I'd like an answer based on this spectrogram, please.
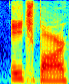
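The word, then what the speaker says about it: ħ: The symbol for the reduced Planck's constant, pronounced H-bar, is the same symbol used for Saturn in both ancient astrology, alchemical, and modern astrological traditions.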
